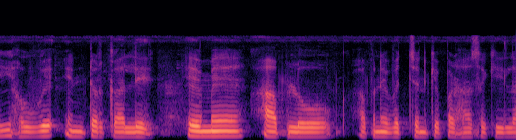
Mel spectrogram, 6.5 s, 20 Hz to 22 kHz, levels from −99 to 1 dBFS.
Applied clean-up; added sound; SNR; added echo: none; none; none; none.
